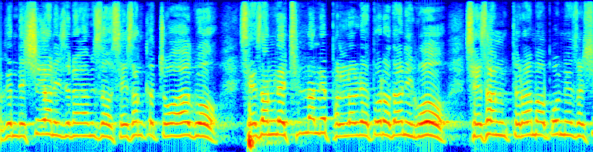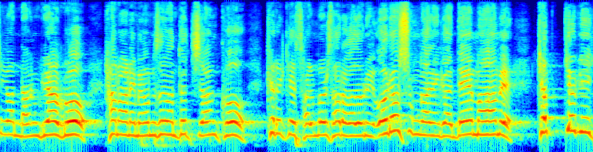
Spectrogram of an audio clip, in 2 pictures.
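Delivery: ordinary delivery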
